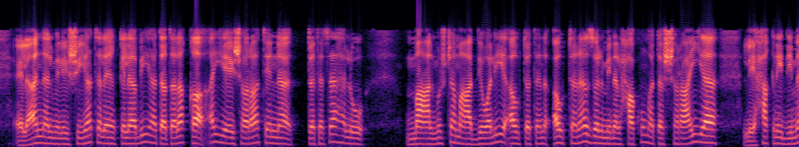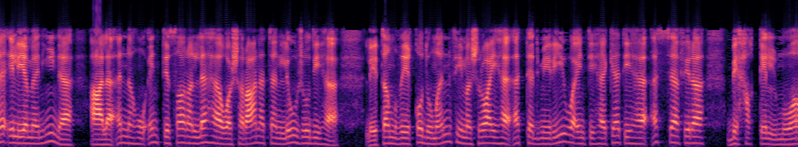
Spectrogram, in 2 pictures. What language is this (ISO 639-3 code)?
ara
